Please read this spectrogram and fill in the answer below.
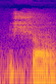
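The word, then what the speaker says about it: אשה: 이샤라고 발음을 하는데 그래서 하나님의 사람으로 변화된 것.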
